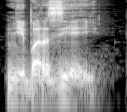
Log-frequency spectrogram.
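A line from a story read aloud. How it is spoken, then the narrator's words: Barking. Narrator (Russian): рявкнул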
